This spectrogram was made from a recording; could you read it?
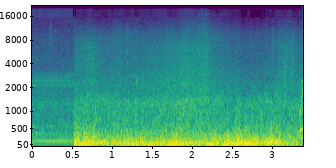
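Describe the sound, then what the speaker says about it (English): Strong wind buffets the microphone aboard a cruising boat off Mexico's Pacific coast, with choppy, sloppy seas from wind opposing the swell washing and slapping loudly around the hull, rushing continuously after a sudden gust. "We have wind opposing swell, wind from this direction and the swell from the sea on the other side that are combining to make some sloppy seas."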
